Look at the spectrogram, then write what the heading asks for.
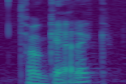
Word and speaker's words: Togetic: Togetic? Togetic. That's how you pronounce it.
